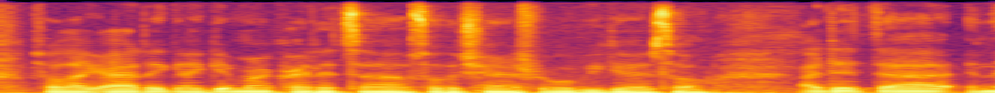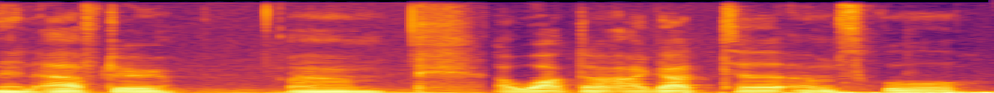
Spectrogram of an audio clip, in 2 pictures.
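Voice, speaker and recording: A man speaks at a very deep, low pitch with a dark, mellow tone. His loudness stays very even. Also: ordinary pitch variation, moderate pace. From Tucson, Arizona. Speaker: college football player. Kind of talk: casual interview. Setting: small apartment studio. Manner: halting, many fillers.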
